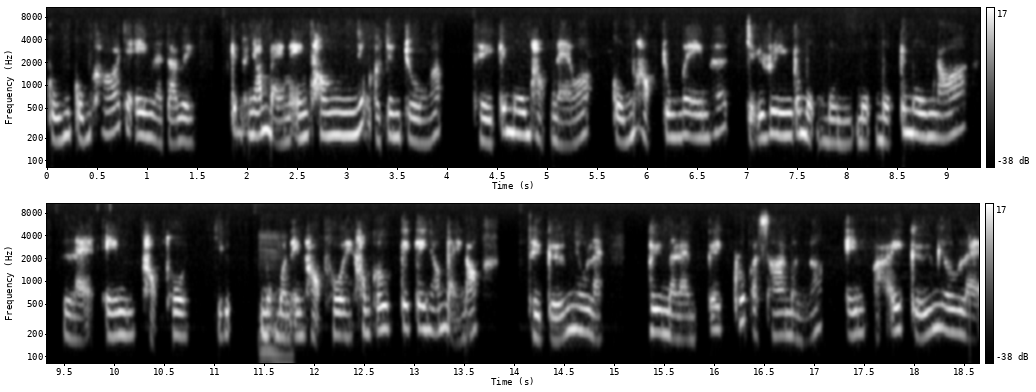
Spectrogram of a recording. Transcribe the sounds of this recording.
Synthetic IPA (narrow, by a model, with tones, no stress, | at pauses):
kʊ̰˧˥ŋ͡mkʊ̰˧˥ŋ͡mxɔ˨˦t͡ɕɔ˧ʔɛ˧mlaː˨˩t̪a̰ː˧˨jvi˨˩ | kaː˨˦˨ɲɔ˨˦mɓa̰ː˧˨nmaː˨˩ʔɛ˧mt̪ʰə˧nɲə˦˥t̚ʔəː˧˩t͡ɕe˧nt͡ɕɨ˨˩əŋʔaː˨˦ | t̪ʰi˨˩kaː˨˦jmo˧nɦa˨˩wk͡p̚naː˨˩wʔaː˨˦kʊ̰˧˥ŋ͡mɦa˨˩wk͡p̚t͡ɕʊ˧ŋ͡mvəː˨˦jʔɛ˧mɦe˦˥t̚t͡ɕḭ˧˩zi˧ənkɔ˨˦mo˨˩t̚mï˨˩ŋ̟mo˨˩t̚mo˨˩t̚kaː˨˦jmo˧nɗɔ˨˦˨ | laː˨˩ʔɛ˧mha˨˩wk͡p̚t̪ʰo˧j | t͡ɕi˧˩ | mo˨˩t̚mï˨˩ŋ̟ʔɛ˧mha˨˩wk͡p̚t̪ʰo˧jxə˧wŋ͡mkɔ˨˦kaː˨˦jkaː˨˦jɲɔ˨˦mɓa̰ː˧˨nɗɔ˨˦ | t̪ʰi˨˩ki˧˩əwɲɨ˧laː˨˩ | xi˧maː˨˩laː˨˩mo˩kaː˨˦jkɾu˦˥p̚ʔaː˨˩saː˧jmï˨˩ŋ̟ʔaː˨˦ | ʔɛ˧mfaː˧˩jki˧˩əwɲɨ˧laː˨˩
